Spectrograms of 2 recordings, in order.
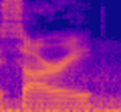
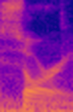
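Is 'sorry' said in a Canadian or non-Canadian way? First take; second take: non-Canadian; Canadian. First: The first vowel is not the Canadian 'sore' sound. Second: The first vowel sounds like 'sore', Canadian style. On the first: "I don't say sorry" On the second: "I say sorry. That's the biggest one"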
